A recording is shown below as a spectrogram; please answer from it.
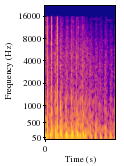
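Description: Rapid automatic gunfire in a video game shooter: a fast, evenly spaced burst of close, loud shots, with no talking.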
